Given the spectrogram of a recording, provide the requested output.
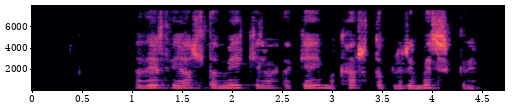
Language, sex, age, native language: Icelandic, female, 40-49, Icelandic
